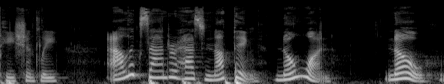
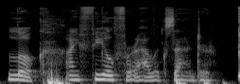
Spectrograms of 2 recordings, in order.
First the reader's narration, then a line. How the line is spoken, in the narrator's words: Mom said wearily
